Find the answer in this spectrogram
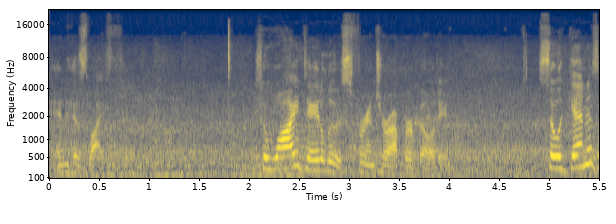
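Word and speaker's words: Dedalus: loose and the reason the easy way to remember it is that we set your data loose we are also one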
